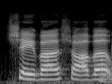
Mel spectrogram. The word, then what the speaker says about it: Shaavvaa: I go by Shaavvaa, okay. However you feel to pronounce it, it's totally fine.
